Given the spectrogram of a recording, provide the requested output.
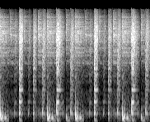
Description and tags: Mecha-Jazz
Funky amen break created by sequencing individual hits.
beat, break, breakbeat, breaks, dnb, drumandbass, drums, funk, hip-hop, jungle, loop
